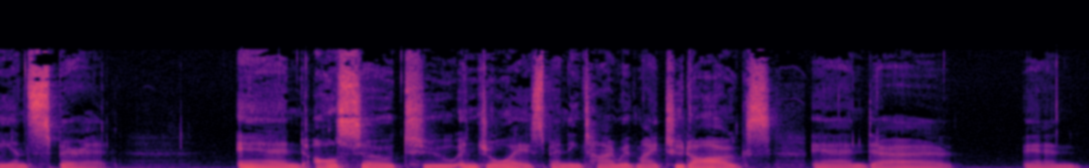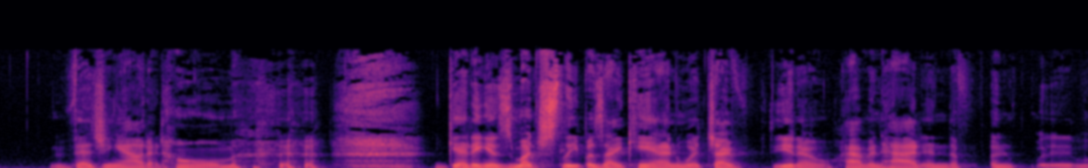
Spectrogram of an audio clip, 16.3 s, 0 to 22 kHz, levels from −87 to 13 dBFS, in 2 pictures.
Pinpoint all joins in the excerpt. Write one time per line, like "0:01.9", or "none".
0:06.0
0:15.1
